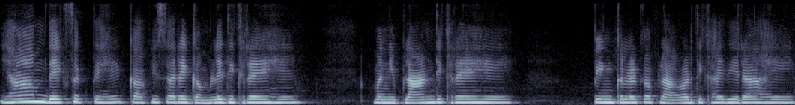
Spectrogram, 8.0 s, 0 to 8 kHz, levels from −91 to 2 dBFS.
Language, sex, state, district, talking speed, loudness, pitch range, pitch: Hindi, female, Bihar, Saharsa, 180 wpm, -24 LUFS, 220-230 Hz, 225 Hz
